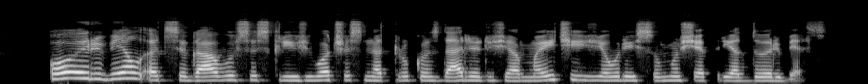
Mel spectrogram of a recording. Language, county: Lithuanian, Kaunas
